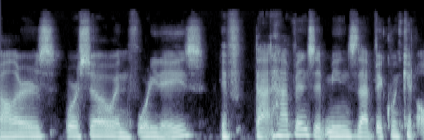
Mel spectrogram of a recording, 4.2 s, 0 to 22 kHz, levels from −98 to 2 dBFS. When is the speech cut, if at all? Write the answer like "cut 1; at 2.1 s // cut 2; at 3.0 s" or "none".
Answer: cut 1; at 2.0 s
